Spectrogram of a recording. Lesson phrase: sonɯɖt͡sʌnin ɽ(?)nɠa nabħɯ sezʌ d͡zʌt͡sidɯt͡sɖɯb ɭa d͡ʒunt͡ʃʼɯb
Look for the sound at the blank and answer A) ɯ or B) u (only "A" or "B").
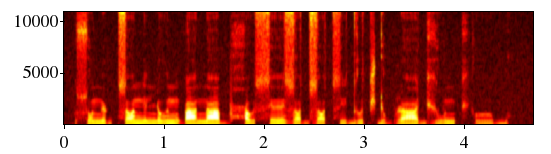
A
